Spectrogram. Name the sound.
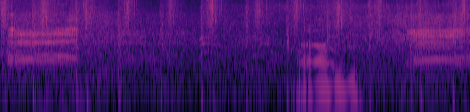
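sheep bleating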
